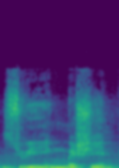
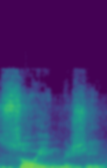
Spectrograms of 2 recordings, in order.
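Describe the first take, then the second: First: The first vowel sounds like 'yoo', as in sue. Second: The first vowel sounds like 'oh', as in so. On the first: The speaker calls it wrong. "എന്നല്ല" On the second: The speaker calls it right. "പകരം സോയിങ് machine എന്ന് പറയുക"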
